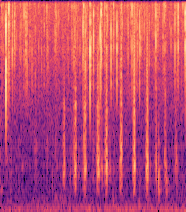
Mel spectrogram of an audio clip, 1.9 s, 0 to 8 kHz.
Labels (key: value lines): label: biophony, knock croak
recorder: SoundTrap 300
